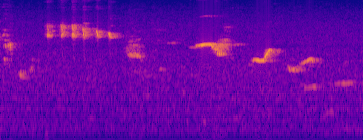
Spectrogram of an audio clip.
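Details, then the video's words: Oriental magpie-robin singing in agitated fighting mode in the wild, camera recording: a fast series of six or seven clipped high notes, then separate loud slurred whistles and a descending warble. "SUARA KACER NGOBRA DI ALAM LIAR..TARUNG GACOR"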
